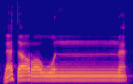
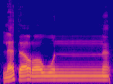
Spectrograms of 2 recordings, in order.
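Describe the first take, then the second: The two takes are said the same way.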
